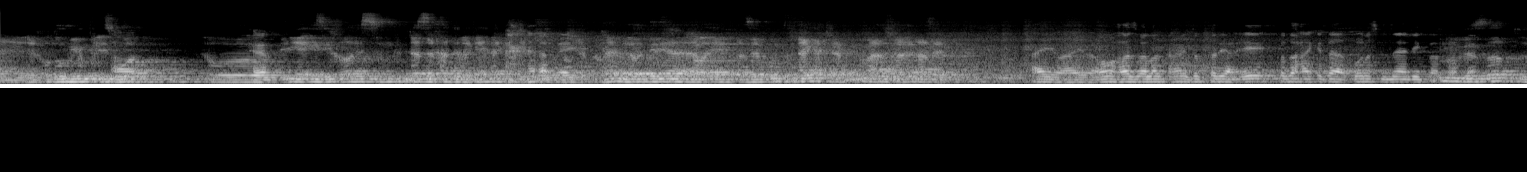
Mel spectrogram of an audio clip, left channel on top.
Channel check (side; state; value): right; silent; digital silence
